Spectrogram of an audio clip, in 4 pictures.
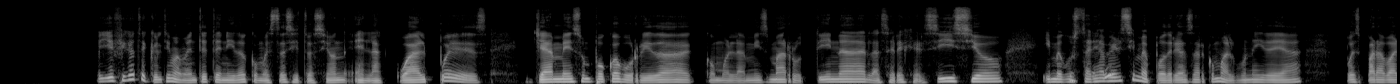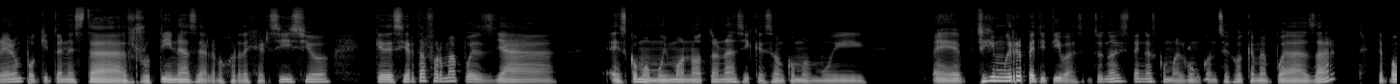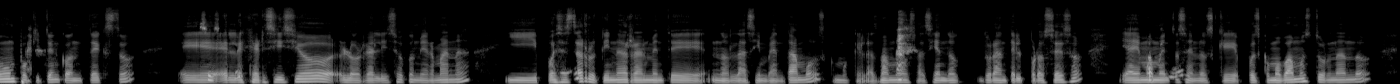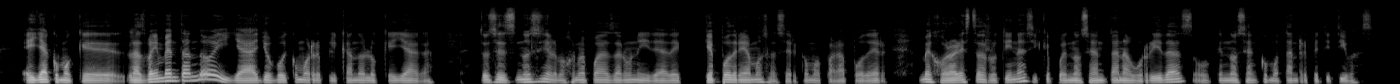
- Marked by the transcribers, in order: cough; sneeze; other background noise
- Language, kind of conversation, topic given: Spanish, advice, ¿Cómo puedo variar mi rutina de ejercicio para no aburrirme?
